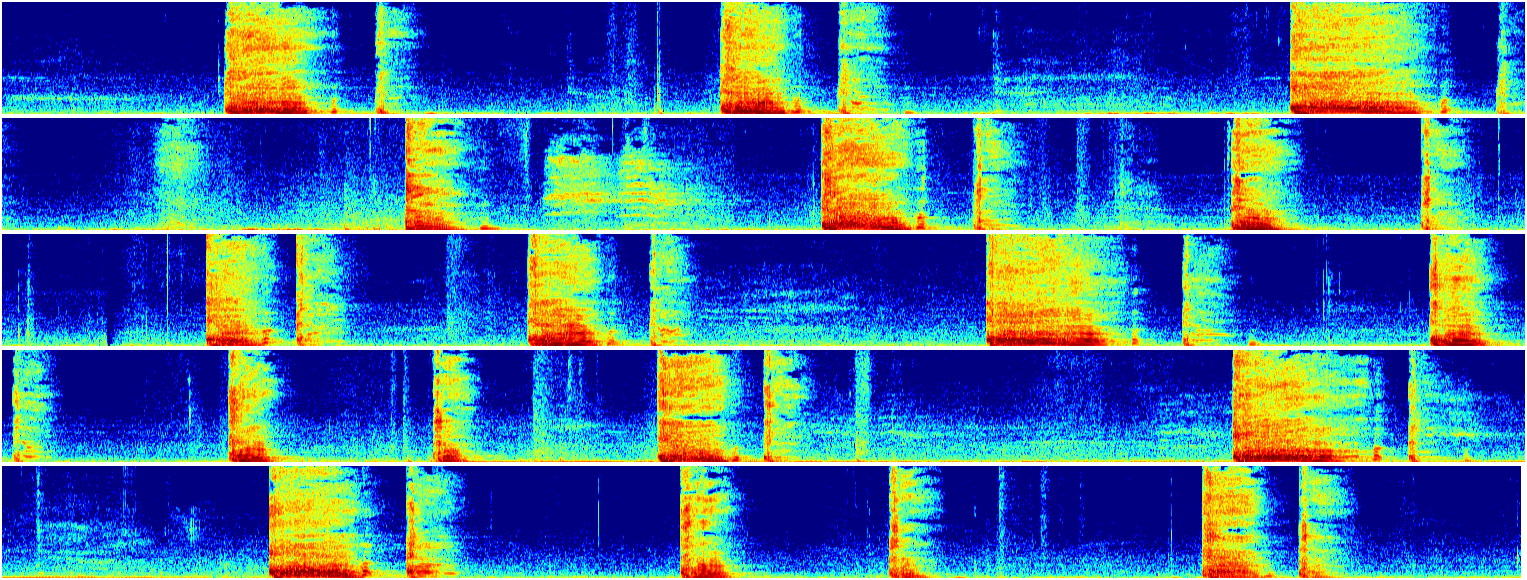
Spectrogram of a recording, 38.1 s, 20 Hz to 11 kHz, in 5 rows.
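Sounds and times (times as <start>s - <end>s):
person coughing: 1.1s - 2.2s, 3.6s - 4.6s, 6.4s - 7.7s, 9.6s - 10.3s, 11.7s - 12.8s, 13.8s - 15.0s, 16.2s - 17.0s, 17.9s - 18.8s, 20.1s - 21.6s, 22.4s - 23.2s, 24.0s - 24.4s, 25.0s - 27.0s, 29.0s - 30.4s, 31.8s - 32.8s, 33.8s - 34.3s, 34.9s - 35.3s, 36.5s - 37.3s.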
